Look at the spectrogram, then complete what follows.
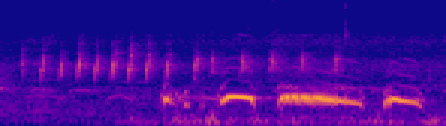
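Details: Spotted dove coo phrase of a short note followed by three full, mellow coos, the middle one longest. A rapid run of high chirps from another bird comes first.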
